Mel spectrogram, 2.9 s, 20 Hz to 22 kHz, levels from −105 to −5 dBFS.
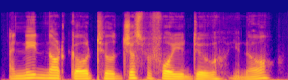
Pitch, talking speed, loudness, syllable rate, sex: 115 Hz, 230 wpm, -17 LUFS, 5.1 syllables/s, male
